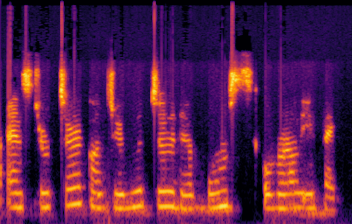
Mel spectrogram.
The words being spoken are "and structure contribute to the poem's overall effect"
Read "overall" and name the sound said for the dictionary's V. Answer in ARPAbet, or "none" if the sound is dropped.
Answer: V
